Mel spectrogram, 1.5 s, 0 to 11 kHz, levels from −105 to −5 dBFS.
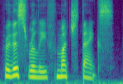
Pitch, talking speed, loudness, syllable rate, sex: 200 Hz, 195 wpm, -20 LUFS, 4.4 syllables/s, female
